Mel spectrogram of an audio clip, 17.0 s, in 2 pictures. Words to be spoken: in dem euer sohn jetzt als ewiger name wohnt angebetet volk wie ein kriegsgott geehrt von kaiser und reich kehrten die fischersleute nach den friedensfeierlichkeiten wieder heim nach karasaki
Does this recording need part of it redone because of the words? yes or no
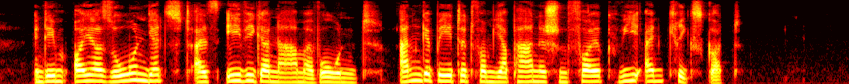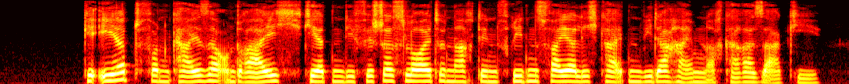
yes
